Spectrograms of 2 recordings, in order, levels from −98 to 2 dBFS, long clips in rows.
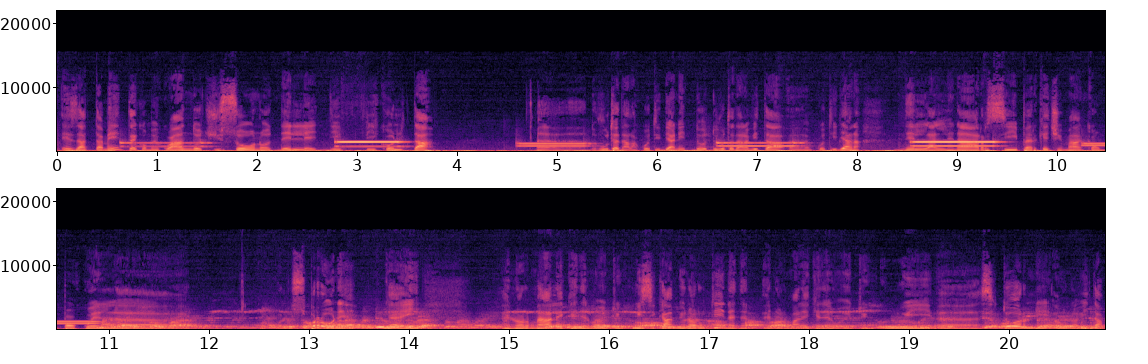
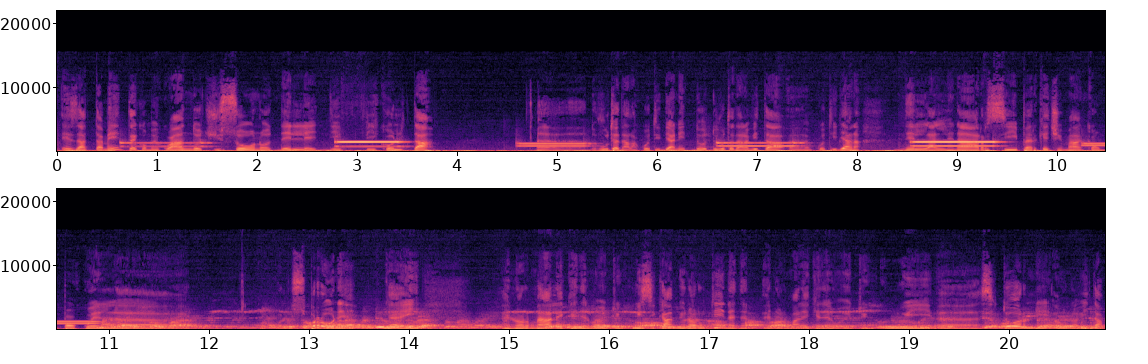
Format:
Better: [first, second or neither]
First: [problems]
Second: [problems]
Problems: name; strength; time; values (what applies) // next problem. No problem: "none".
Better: neither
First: alarms or sirens; very loud; throughout; 4 dB above the speech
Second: alarms or sirens; very loud; throughout; 4 dB above the speech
